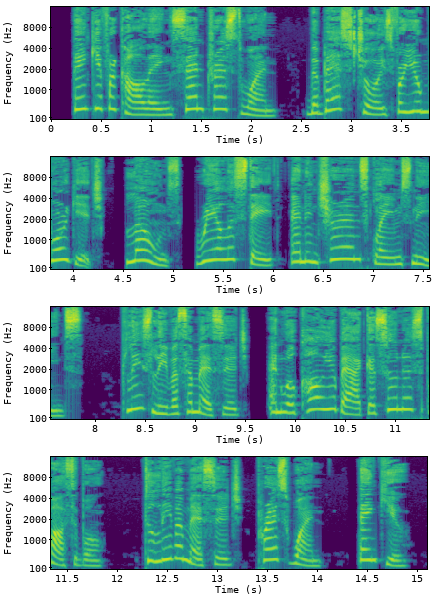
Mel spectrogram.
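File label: Spanish Latin America female English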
